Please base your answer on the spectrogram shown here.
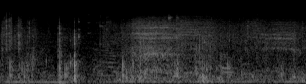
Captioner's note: sighs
